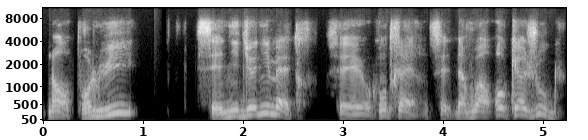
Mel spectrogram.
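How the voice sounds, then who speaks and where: A man's voice: fairly high pitch, slow, dry recording, dull audio. A man teaching an informal Torah class, repeating himself and acting out everyday examples. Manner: animated, repetitive, with many restarts and role-played examples.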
